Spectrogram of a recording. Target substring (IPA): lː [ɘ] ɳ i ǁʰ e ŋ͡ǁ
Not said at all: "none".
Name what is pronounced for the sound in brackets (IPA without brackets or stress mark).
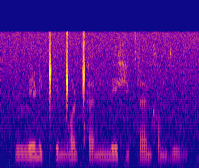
e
